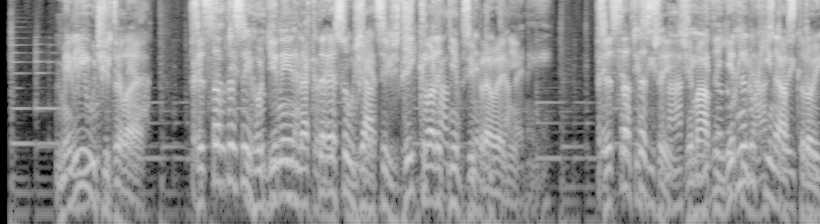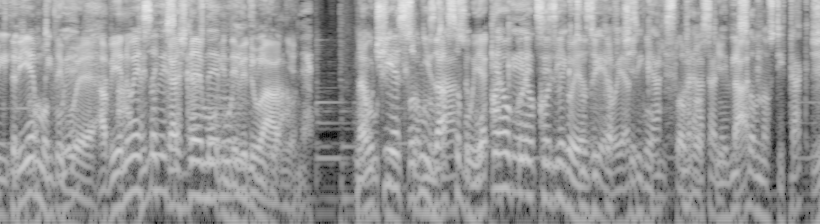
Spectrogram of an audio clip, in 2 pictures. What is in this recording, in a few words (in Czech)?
Profesionální mužský hlas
